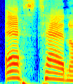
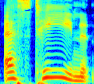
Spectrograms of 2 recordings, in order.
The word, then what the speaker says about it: S10: Apparently, S10, our lovely postcode Dutch artist, apparently you pronounce her name as S-teen, not S10, because the Dutch word for 10 is teen, T-I-E-N.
